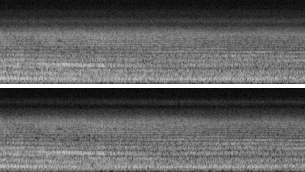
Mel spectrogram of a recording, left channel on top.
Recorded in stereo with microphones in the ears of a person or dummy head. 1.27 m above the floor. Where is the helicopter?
Centre (ahead or behind); by 3.0 s 5° right (ahead or behind).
